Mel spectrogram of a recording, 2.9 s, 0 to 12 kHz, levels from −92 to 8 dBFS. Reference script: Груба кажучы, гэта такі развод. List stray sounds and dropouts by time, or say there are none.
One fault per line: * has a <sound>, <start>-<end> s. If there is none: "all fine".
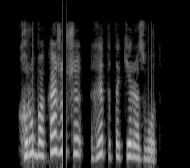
* has a dropout, 0.9-1.0 s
